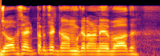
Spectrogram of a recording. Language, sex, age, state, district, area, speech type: Dogri, male, 18-30, Jammu and Kashmir, Samba, rural, spontaneous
